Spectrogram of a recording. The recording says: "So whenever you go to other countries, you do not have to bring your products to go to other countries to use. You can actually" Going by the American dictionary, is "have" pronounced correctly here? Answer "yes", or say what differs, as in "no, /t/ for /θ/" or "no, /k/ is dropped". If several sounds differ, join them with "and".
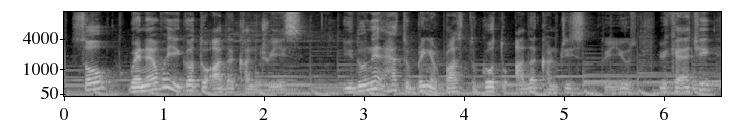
no, /f/ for /v/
